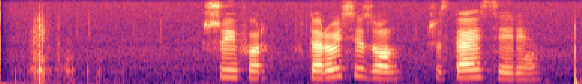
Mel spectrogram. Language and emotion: Russian, neutral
